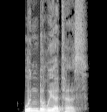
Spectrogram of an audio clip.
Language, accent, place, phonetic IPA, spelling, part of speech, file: German, Germany, Berlin, [ˈʊnbəˌʁyːɐ̯təs], unberührtes, adjective, De-unberührtes.ogg
- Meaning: strong/mixed nominative/accusative neuter singular of unberührt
